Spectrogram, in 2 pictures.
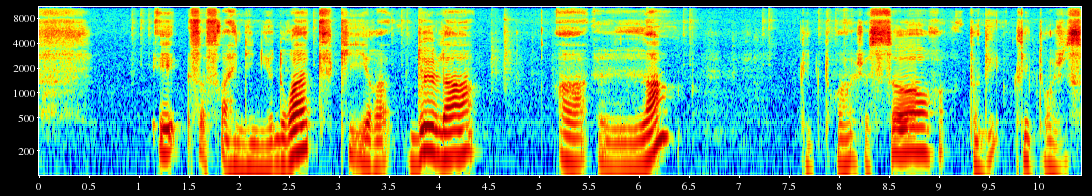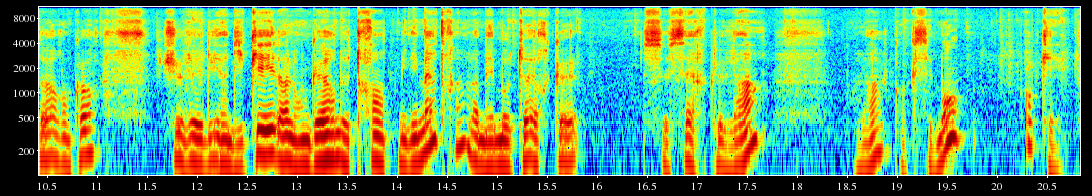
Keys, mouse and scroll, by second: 1.6 click, 3.6 click, 5.8 click, 6.5 right click, 9.6 right click, 10.8 click, 13.0 click, 14.2 KP_0, 14.5 KP_Enter, 18.4-19.4 drag, 20.2 click.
